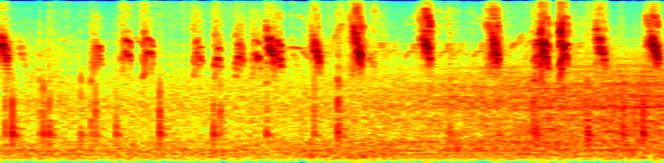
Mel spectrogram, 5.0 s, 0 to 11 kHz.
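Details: A flock of sparrows arriving to be fed at a Tenmangu shrine in July 2022, chirping densely, with quick high notes tumbling over one another almost without pause.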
